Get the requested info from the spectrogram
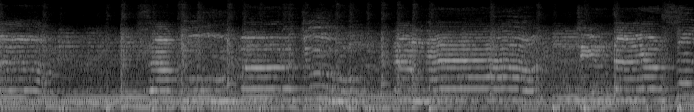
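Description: A man sings into a microphone, his voice amplified, over live guitar and cajon accompaniment.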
